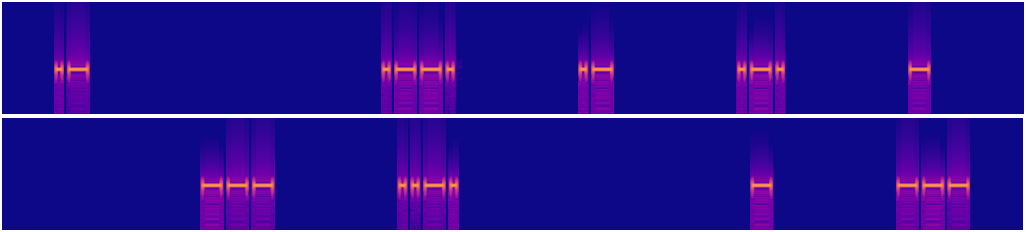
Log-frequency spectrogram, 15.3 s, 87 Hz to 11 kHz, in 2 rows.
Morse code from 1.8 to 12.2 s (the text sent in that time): PART OF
